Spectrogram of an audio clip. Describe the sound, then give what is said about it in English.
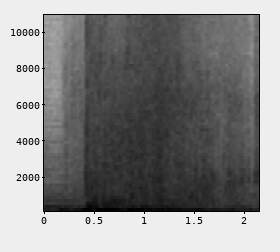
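A loud cannon blast from the Dutchman's broadside during a storm erupts into a sustained roaring rumble, like heavy gunfire mixed with the crash of the Vandermeer's wooden hull splitting down the middle, with no voices. “As the infernal cannons blazed, our hull split down the middle with a sound like thunder.”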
